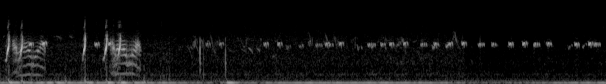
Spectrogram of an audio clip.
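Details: Common quail calling in the morning: after a few harsh, broad bursts, a long run of short, clipped high notes follows in quick succession over a steady low hum.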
